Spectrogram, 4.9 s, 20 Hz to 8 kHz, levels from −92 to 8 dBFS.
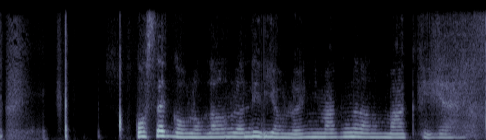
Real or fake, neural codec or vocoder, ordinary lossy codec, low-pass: fake; codec, 16 kHz in and 24 kHz out, 0.4 kbps, LongCat-Audio-Codec, fine tuned four codebook decoder; none; 7.2 kHz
